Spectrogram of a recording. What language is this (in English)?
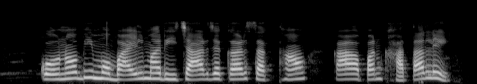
Chhattisgarhi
